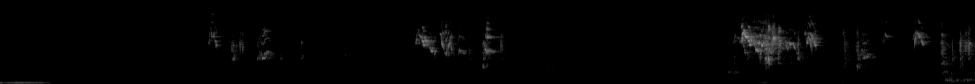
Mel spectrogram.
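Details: Pet budgerigars kept indoors, giving short bursts of chattering, scratchy chirps in the 2–8k range, with gaps of silence between clusters and a louder harsh squawky burst near the end.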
